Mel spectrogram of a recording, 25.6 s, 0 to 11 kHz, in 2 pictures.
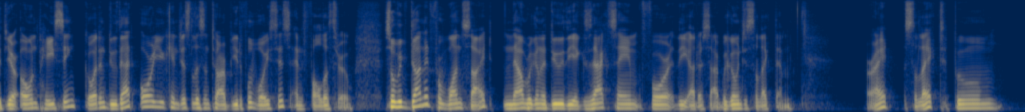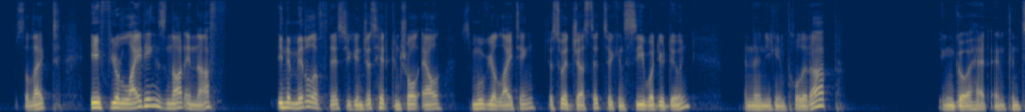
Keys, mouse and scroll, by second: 3.9 right click, 4.5-7.9 typing, 8.6 right click, 11.1 shift+click, 11.9 right click, 12.9 shift+click, 13.9 s, 14.2 a, 15.4 d, 15.7 a, 17.8 ctrl+l, 19.9 right click, 21.5 shift+click, 22.8 right click, 23.0-24.3 typing, 25.1 shift+click.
